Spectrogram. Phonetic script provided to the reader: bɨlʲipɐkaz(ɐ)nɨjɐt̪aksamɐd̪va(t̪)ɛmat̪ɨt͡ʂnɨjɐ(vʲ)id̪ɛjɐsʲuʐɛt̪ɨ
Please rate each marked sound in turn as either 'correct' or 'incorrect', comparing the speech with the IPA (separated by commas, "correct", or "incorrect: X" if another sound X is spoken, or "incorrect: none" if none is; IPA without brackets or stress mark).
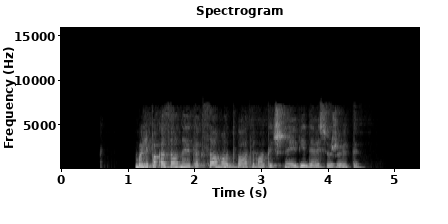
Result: incorrect: a, correct, correct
